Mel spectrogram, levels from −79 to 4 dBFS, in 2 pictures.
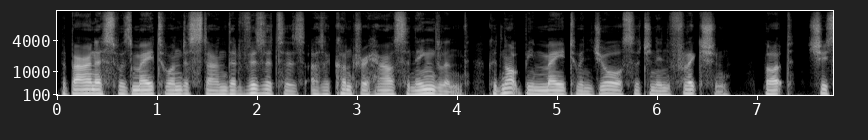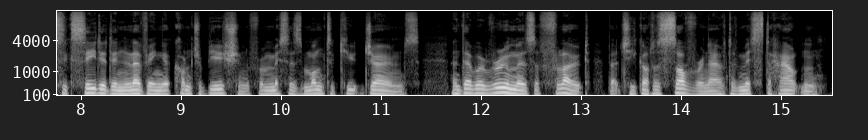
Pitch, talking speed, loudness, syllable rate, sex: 110 Hz, 185 wpm, -19 LUFS, 5.5 syllables/s, male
